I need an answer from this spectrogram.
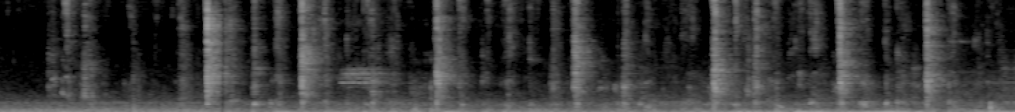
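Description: Close-miked chewing of a mouthful of sliced ham, with wet smacks and clicks at irregular intervals over a low, steady hum.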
